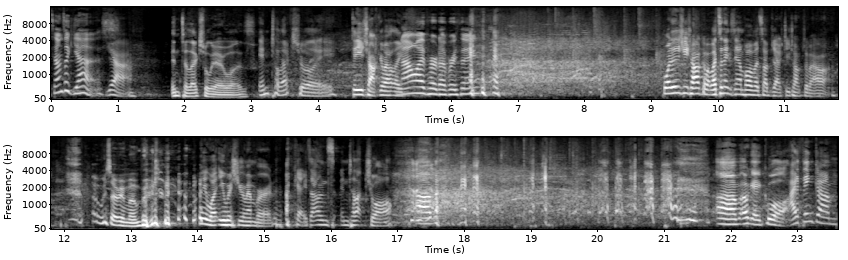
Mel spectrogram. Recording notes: live on stage at The Bell House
